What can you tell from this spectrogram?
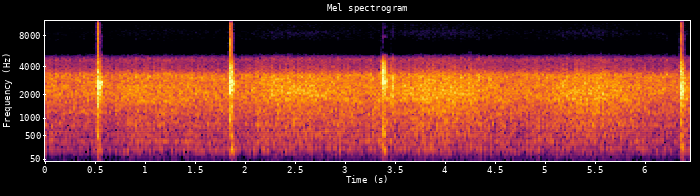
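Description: A steady idle broken by sharp, irregular pops every one to three seconds suggests a misfire, though the cause is not clear.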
